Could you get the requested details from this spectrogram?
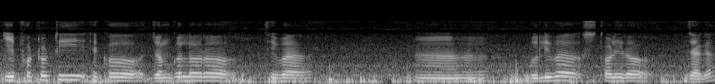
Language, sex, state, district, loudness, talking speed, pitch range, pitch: Odia, male, Odisha, Malkangiri, -17 LUFS, 65 wpm, 145-175 Hz, 160 Hz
